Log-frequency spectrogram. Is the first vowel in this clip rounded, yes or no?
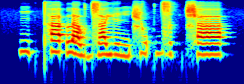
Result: no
